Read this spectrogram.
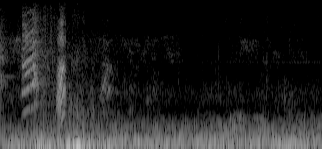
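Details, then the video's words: Magpies in a tree, flying down from it: a brief burst of harsh, grating notes early on, then mostly wind rumble with faint distant sounds. "Magpies In Tree"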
